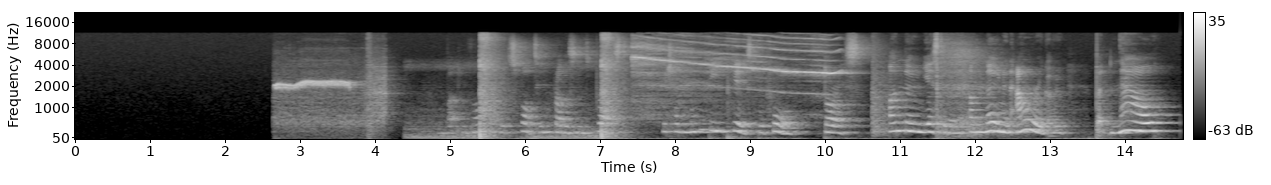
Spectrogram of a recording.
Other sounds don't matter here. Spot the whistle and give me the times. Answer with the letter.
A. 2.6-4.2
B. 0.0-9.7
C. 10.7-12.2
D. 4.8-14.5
A.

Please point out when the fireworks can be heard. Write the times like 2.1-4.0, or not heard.
3.9-12.8.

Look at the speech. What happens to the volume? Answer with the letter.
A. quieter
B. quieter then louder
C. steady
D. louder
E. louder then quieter
D.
